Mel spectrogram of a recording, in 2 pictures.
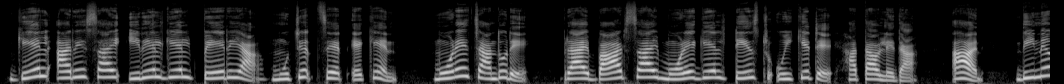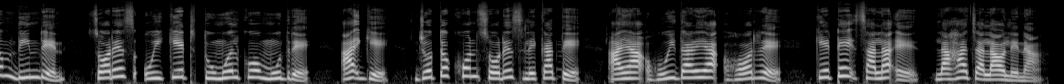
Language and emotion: Santali, neutral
